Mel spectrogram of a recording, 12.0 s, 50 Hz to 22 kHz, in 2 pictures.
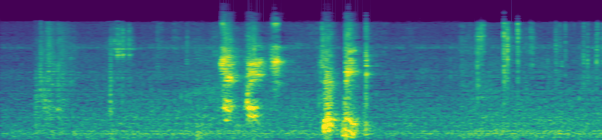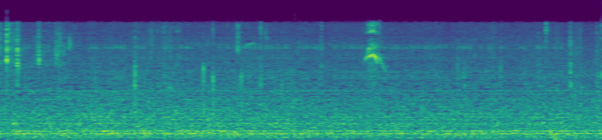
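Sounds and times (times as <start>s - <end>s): parrot chirp: 9.6s - 10.0s.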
